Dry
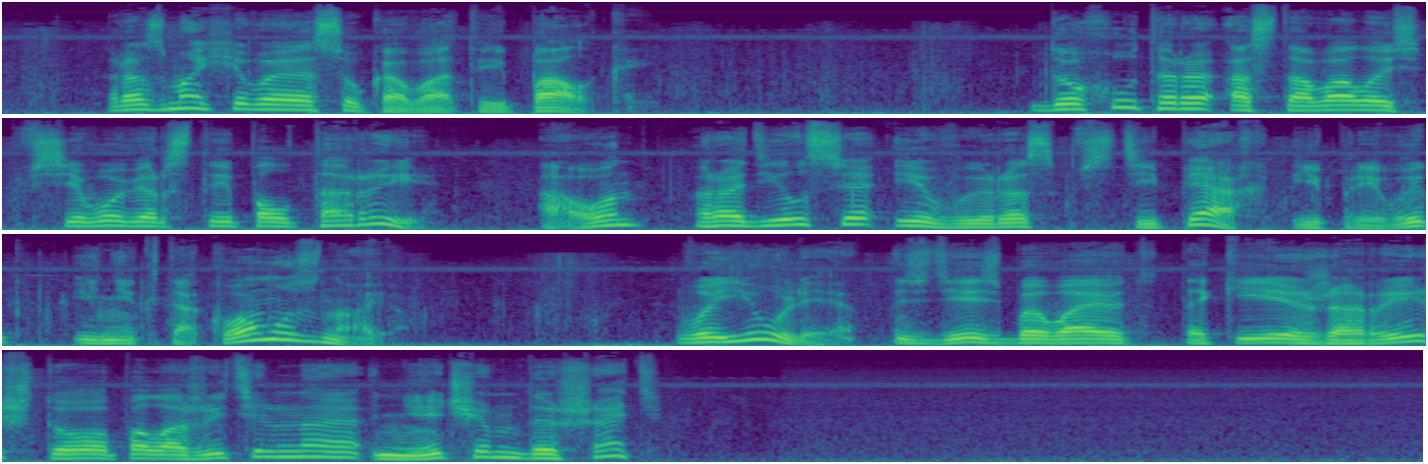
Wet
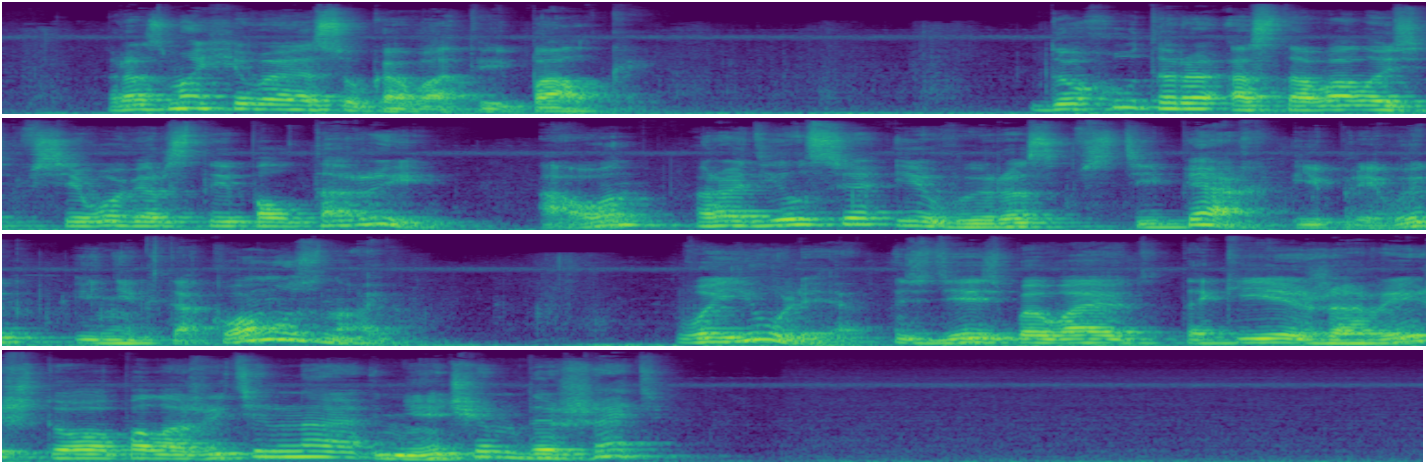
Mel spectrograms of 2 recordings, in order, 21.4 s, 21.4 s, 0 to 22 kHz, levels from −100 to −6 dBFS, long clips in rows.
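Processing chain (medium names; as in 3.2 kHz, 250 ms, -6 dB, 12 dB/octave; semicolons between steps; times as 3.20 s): simulated room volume 320 m³, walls furnished, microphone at 1.3 m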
